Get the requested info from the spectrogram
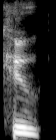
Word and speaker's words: coup: his famous coup, that's how you pronounce it, coup, and he overthrew the Directory of France.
